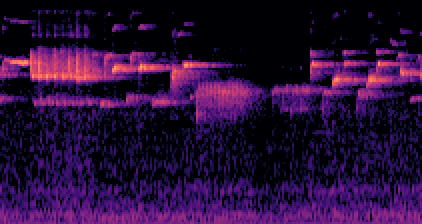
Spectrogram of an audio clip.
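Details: Black siskin, a South American highland finch, singing a loud run of high notes. A buzzy rattling phrase leads into sliding whistles and a lower drawn-out buzz, then after a brief pause comes a fresh series of chirps climbing in pitch.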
